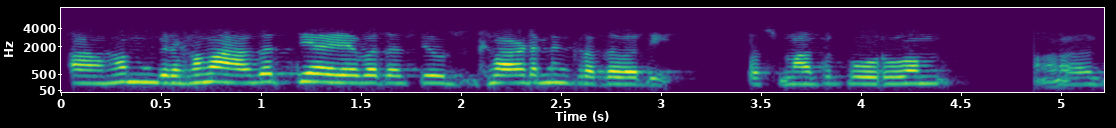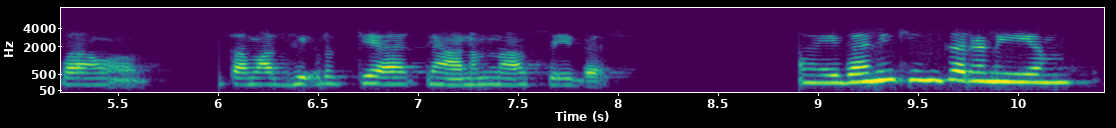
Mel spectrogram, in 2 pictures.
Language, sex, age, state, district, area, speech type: Sanskrit, female, 45-60, Kerala, Thrissur, urban, conversation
